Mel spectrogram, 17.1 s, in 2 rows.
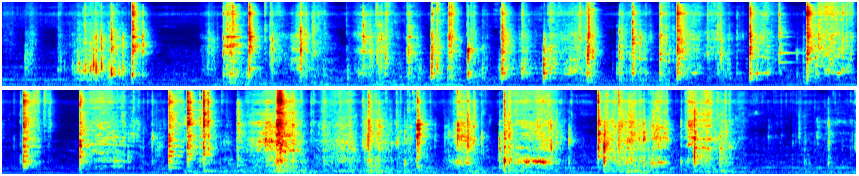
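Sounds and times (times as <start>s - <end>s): metal spoon scraping a steel pot: 6.6s - 16.0s.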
